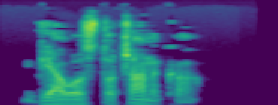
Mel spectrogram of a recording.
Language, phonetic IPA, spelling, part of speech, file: Polish, [ˌbʲjawɔstɔˈt͡ʃãnka], białostoczanka, noun, Pl-białostoczanka.ogg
